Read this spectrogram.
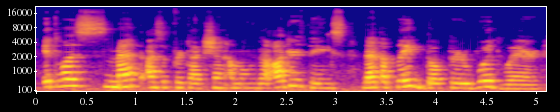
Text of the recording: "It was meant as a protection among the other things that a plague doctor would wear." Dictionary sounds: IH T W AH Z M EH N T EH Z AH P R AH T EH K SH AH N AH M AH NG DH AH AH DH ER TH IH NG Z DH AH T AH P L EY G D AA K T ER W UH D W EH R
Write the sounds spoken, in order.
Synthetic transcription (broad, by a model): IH T W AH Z M EH T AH S AH P R AH T EH K SH AH N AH M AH NG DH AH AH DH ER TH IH NG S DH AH T AH P L EY G D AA K T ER W UH D W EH R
